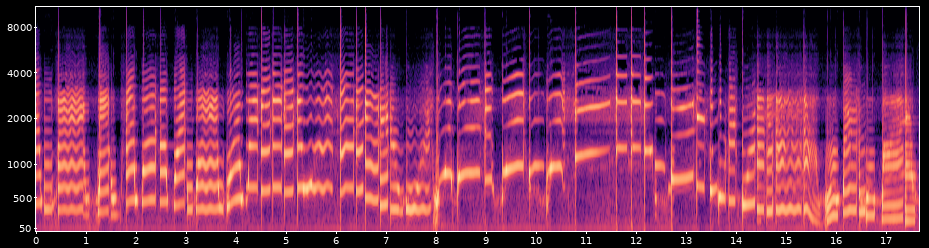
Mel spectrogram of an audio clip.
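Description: A loud electric slide guitar played through a wah-wah pedal, pitch gliding between notes while the tone sweeps and quacks, with a dry, unreverberated sound and no talking.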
